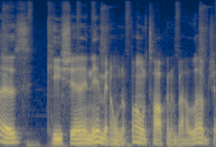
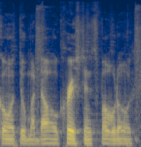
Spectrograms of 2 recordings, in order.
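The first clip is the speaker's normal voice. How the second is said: plain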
